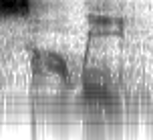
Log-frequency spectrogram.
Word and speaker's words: Samhain: Halloween Originally, Halloween was a Celtic festival known as Samhain (pronounced “sah-ween”), meaning “summer’s end.”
